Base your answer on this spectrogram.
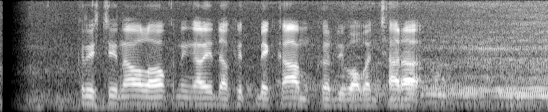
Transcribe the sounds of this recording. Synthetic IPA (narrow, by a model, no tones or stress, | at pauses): kɾist̪inaɔlɔɦɔk̚niŋalidafit̪̚bɛkamkɨrdiwawaɲt͡ʃaɾa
